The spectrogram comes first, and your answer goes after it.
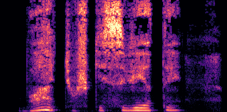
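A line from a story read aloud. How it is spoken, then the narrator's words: Trembling, breathless mutter. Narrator (Russian): пробормотала Светлана Ивановна, и подбородок у нее задрожал, и дыхание сбилось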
